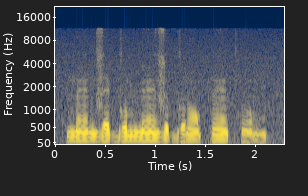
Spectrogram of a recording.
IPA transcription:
m ɛ̃ n z ɛ ɡ ʊ m ɳ ɛ̃ z ʊ ɡ ʊ ɾ ɔ̃ p ɛ̃ t̪ʰ õ m

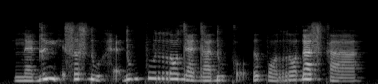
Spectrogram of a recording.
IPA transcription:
n æ˩ ɡ ɘ˥ mʲ æ̰˨ s ʌ˦ s ɗ u˩ h æ̰˨ ɗ u˥ ɡ k u˥ r ɔ˥ d æ˨ d a˨ ɗ u˨ k ɔ̰˩ ʔ ə˦ p ɔ˩ r ɔ˦ ɗ a˥ s k a˨

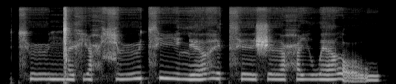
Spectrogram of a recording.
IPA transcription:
t͡sʰ ʉː ŋ͡ǀ ɛ x iː ħ ɕ ʉː t͡sʰ iː lʲ ɛ ɐ̯ ɦ ɪ t͡sʰ ɪː ʃ ɘː ħ iː w ɛ lˠ o̰ w

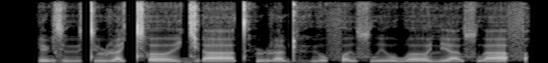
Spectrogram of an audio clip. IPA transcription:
e ɳ z ʉː t ʉ ɭ a cʰ ʌː e̯ ɟ e ɾ aː t̪ʰ ʉ ɳ ɭ a ɖʱ ʉ o̯ f ʌ e̯ sʷ eː o̯ w ʌː lʲ aː sʷ aː f

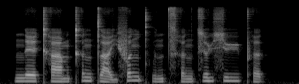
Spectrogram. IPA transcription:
n̪ ɛː˨ kʰ aː˨ m kʰ ɐ˧ ŋ t̪ aː˨˩ j f ɐ˥ ŋ kʷʰ ɐ˨˧ n t͡sʰ ɐ˨ ŋ t͡s ɵ˧ ɥ s yː˧ pʰ ɐ˨ k̚

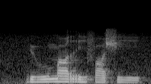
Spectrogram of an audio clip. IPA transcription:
ɾʲ uː˨˦ m ɑ˦ r i˨ f ɑ˨ ʃ i˨

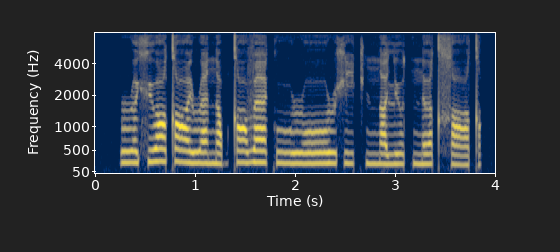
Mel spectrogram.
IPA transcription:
ɹ ə xʲ oː tˤ oː ɪ̯ ɹ æ n ɐ b tˤ o v æ k uː ɹ oː ɹ ʃ iː t͡ʃ nː a lʲ oː t n əː t sˤ əː tˤ

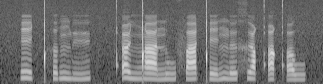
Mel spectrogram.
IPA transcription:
e˥˨ ǃʰ ə˧˥ ŋ͡m y˨˩˦ | qʼ y˥˨ ŋ͡ǃ a˧˩ n u˨˩˦ f a˧˥ ǃ e˨˩˦ ŋ ø˧˥ x ø˧˩ qʼ ə˨˩˦ qʼ u˩

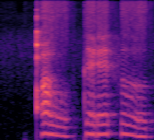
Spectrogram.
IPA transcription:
qʼ o | t̪ ɛ ɾ ɛ θ ɤ

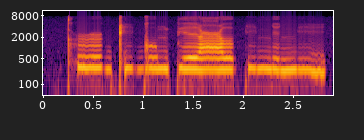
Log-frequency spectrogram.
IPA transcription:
kʰ ɹ ə˞ ɡ kʼ i ɡ ʊ m pʲ ɛ ʕ ʌ k i ŋ ɪ ŋ i

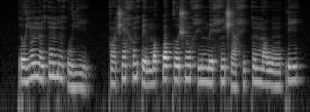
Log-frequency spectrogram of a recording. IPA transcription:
ɾ o˧ j ũ˦ n ũ˧ k ũ˦ b ũ˦˨ k͡p u˨ j i˨ | k ɔ̃˨ ʃ ɛ̃˧ h ũ˧ k͡p e˨ m ɔ˧ k͡p ɔ˦ k o˦ ʃ ũ˦ h i˧ m e˧ h ĩ˧ ʃ ã˨ h i˨˦ k ũ˧ m ɔ̃˧ w ũ˧ | ɾ i˦

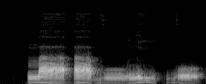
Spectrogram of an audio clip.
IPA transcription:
m aː˧˩ ʔ a˧˩ b uː˩ n iː˥˨ k̚ b o˧˩

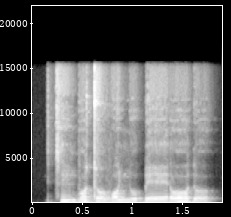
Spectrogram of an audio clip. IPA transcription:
t͡s ĩ˨ b o˦ t o˨ β ɔ˨ ɲ u˨ ɓ eː˨ ɾ oː˦ ɗ ʊ˨

